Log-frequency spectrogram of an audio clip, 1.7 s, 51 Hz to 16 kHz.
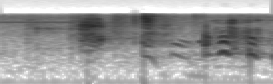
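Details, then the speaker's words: Infant about 7 weeks old: a quick intake of breath followed by a single small sneeze and soft voiced sounds; sneezing. "Uh-oh. Sneeze? Oh,"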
